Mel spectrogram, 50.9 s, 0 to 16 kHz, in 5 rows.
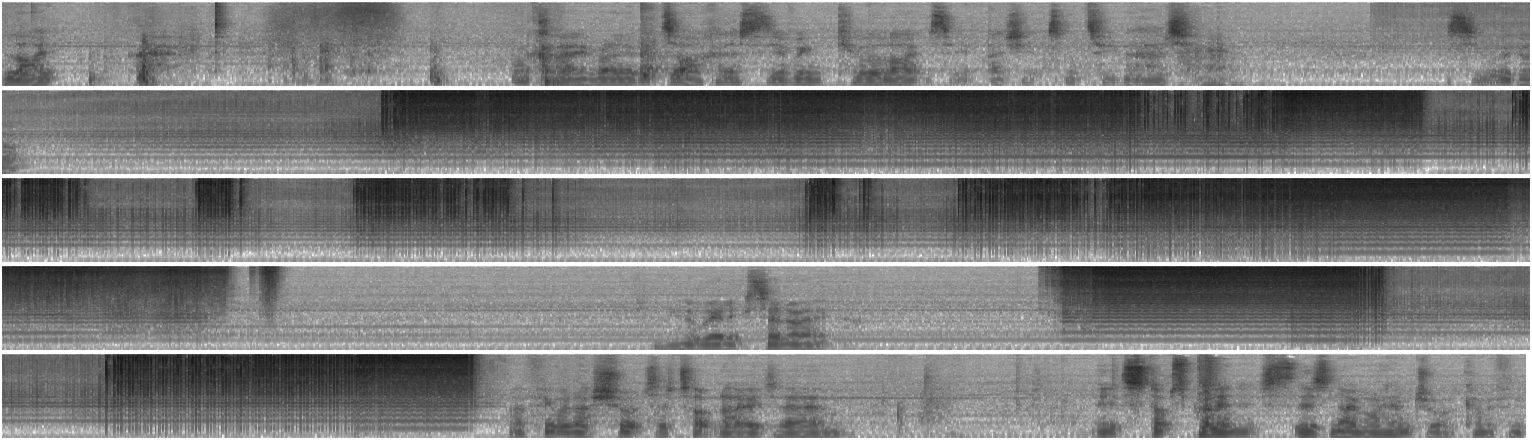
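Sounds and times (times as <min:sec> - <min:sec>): steady buzzing tone: 0:00.0 - 0:50.9
electric sparks hissing: 0:12.5 - 0:32.4, 0:37.5 - 0:44.2.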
